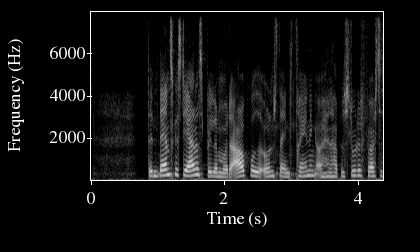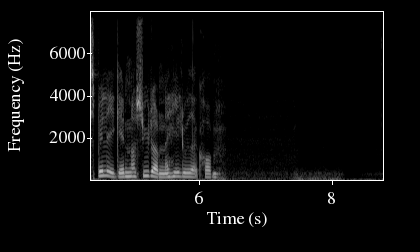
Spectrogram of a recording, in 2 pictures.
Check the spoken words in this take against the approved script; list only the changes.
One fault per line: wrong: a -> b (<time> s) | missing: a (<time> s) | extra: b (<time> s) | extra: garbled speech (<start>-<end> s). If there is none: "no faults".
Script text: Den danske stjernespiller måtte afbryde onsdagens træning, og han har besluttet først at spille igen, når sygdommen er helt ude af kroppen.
no faults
